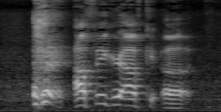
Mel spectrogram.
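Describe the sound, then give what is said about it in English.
Throat clearing: a few loud, rasping, partly voiced bursts with short breaks between them, no words spoken. “let me clear my throat.”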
